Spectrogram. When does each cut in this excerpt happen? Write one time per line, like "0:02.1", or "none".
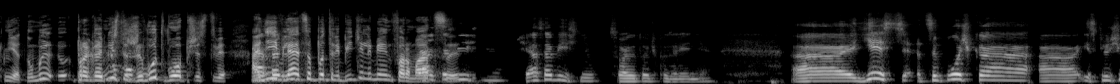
0:06.0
